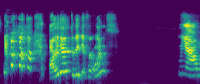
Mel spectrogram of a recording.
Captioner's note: laughs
